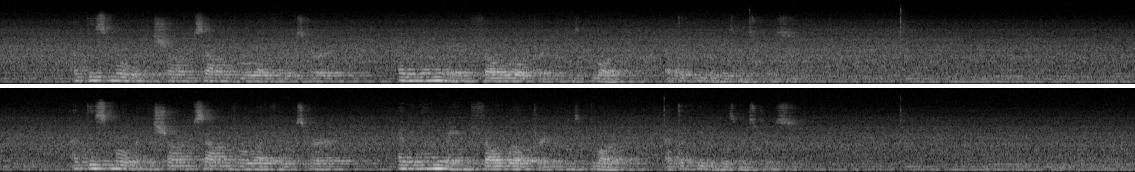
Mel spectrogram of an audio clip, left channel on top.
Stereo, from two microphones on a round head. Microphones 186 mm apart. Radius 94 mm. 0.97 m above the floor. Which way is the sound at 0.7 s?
5° right (ahead or behind).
